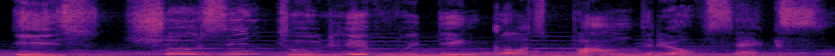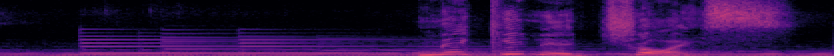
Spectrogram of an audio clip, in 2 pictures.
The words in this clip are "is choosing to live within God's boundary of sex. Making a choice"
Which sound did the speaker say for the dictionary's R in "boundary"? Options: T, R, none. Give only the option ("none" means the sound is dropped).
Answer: R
